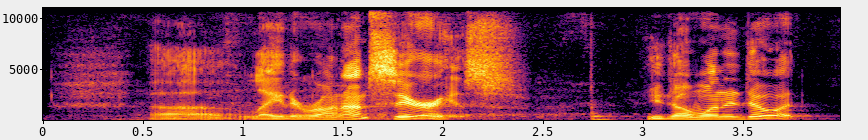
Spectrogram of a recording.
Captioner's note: audience laughing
